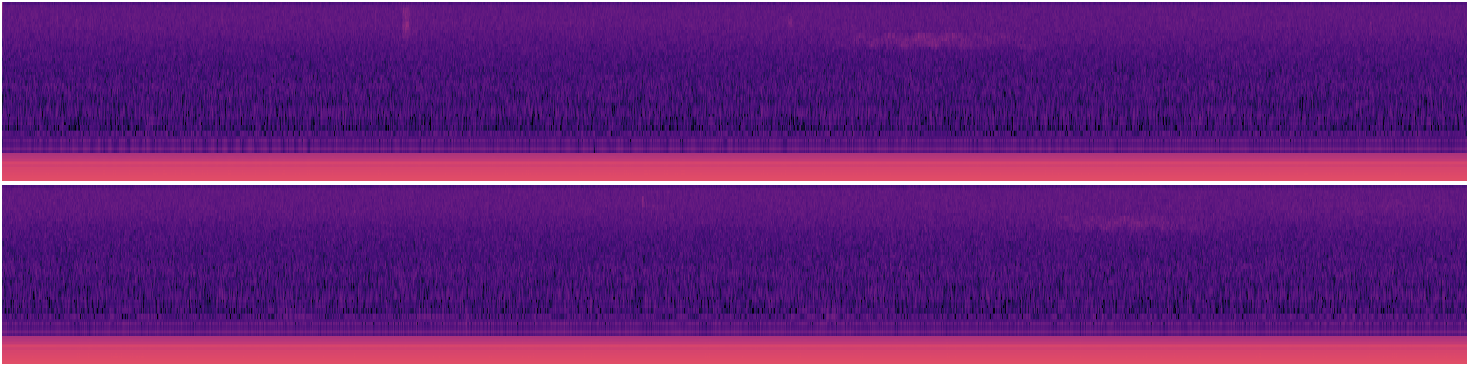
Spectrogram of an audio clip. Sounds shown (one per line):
warbler song
airplane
